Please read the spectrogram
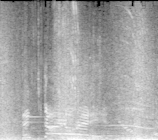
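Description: Sound effects from an animated superhero fight scene: a sharp hit at the start, then a low rumble and a tone sliding down in pitch.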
